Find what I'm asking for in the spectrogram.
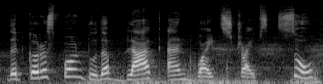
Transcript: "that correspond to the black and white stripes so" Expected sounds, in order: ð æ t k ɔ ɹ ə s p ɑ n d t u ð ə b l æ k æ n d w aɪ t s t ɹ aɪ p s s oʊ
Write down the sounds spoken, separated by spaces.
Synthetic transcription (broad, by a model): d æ t k ɔ ɹ ə s p ɑ n d t u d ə b l æ k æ n d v aɪ t s t ɹ aɪ p s s oʊ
